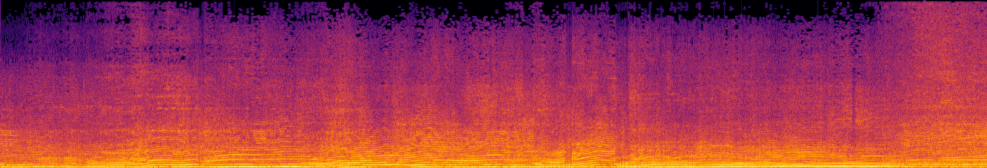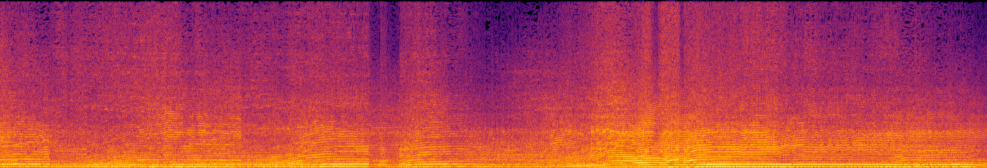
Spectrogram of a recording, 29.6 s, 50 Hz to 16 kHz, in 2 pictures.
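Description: Several small 49cc two-stroke dirt-bike engines running hard, their pitch climbing and dropping again over and over as the riders accelerate, shift and ease off.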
